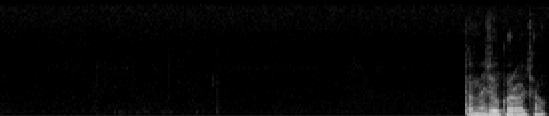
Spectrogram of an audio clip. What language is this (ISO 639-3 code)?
guj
